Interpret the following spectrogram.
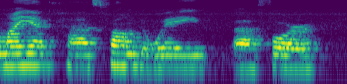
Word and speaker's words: Myak: It's called Myak, and you spell that M-Y-A-K.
